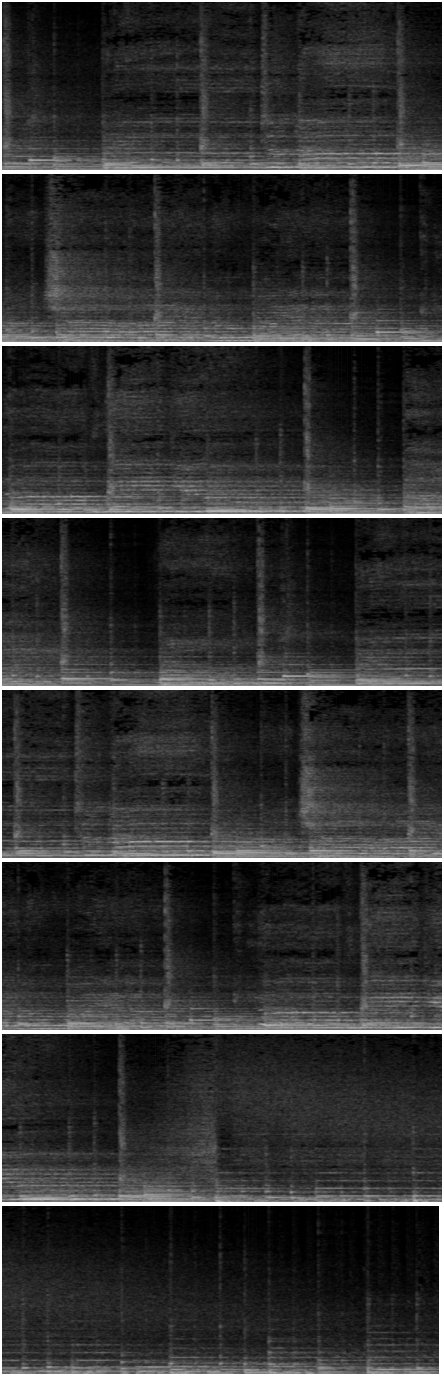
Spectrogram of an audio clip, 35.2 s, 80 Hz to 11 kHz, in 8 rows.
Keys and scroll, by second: 0.0-35.1 typing, 28.7 ctrl+t, 31.0 Return.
